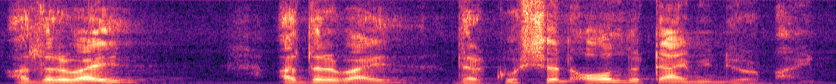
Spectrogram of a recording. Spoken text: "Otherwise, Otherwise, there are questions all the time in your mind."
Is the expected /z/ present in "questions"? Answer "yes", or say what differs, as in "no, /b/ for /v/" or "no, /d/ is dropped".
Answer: no, /z/ is dropped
